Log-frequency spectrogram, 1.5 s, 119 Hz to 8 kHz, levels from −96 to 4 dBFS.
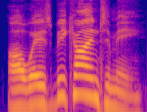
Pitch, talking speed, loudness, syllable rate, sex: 160 Hz, 205 wpm, -19 LUFS, 4.7 syllables/s, male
